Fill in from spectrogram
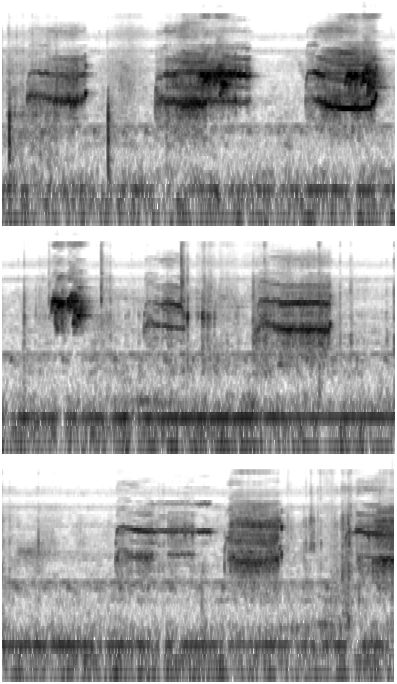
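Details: Cockatiel chick eating food, making repeated harsh wheezy begging squawks in uneven bursts, roughly one per second, over a low steady hum.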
